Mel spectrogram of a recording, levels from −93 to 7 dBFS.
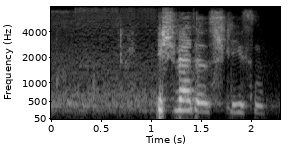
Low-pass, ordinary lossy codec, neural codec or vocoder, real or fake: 7.2 kHz; Opus, 16 kbps; vocoder, 44.1 kHz, 128 mel bands, Pupu-Vocoder; fake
